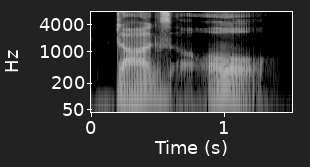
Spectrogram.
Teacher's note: You have that Z sound from the plurals right before the ol.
